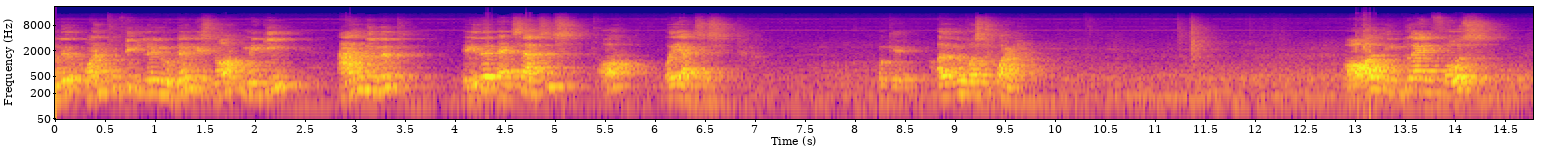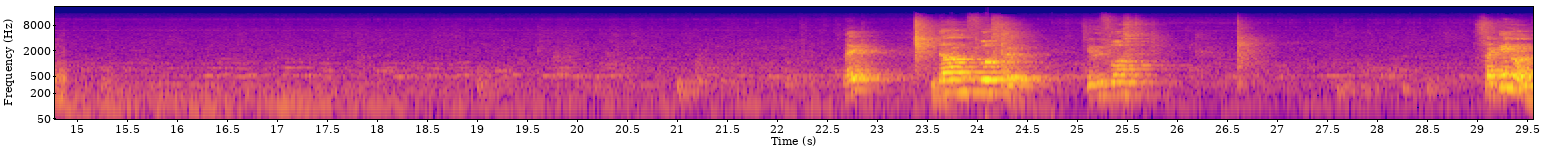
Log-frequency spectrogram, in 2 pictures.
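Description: A young man explains calmly, close by.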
